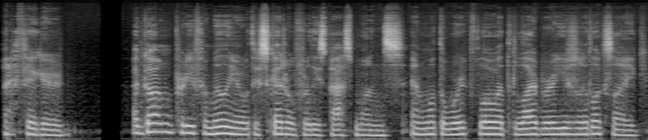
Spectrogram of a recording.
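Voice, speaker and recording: Actress as female mafia boss in hiding, lovesick and apologetic. Lowish, soft-edged dark tone, earnest halting delivery, intimate audio roleplay. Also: dry recording, lightly acted. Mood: regretful, vulnerable. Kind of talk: intimate audio roleplay, one side of a phone call.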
